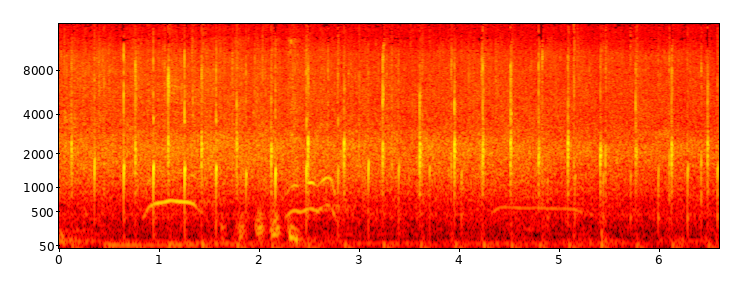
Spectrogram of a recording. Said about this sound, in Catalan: Moltes gràcies. Un aplaudiment ben fort. Un aplaudiment.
